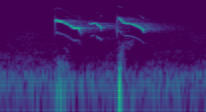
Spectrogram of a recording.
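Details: Wild oriental white-eye recorded as a lure for other white-eyes: three thin, high whistled notes, each sliding steeply downward, given in a quick burst against a quiet background.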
